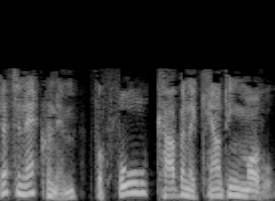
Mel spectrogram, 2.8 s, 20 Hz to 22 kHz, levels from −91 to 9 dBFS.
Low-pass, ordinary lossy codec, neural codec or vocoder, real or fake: 5.4 kHz; MP3, 24 kbps; vocoder, 22.05 kHz, 80 mel bands, WaveNeXt; fake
